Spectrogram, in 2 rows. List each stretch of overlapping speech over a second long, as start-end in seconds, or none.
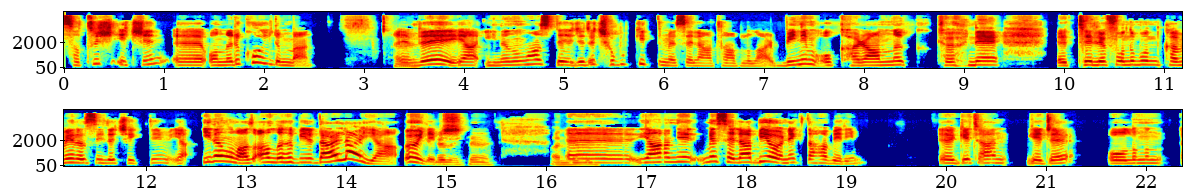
none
